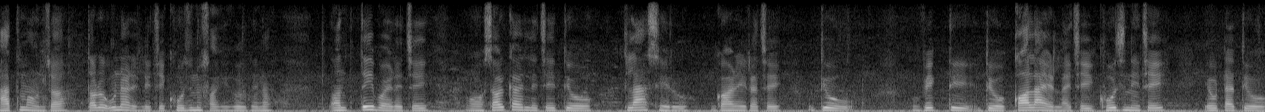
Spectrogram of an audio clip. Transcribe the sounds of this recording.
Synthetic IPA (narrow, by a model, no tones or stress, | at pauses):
ɦat̪ʰmaɦunt͡sʰʌt̪ʌɾʌunaɾʌlet͡saĩkʰod͡znusʌkekoɦud̪ʌnʌ | ʌnt̪t̪ejbʱʌeɾʌt͡saĩ | sʌrkarlet͡saĩt̪jo | klasʌɾuɡʌɾeɾʌt͡saĩ | t̪jo | bjʌk̚t̪it̪jokʌlaɦʌɾulajt͡saĩkʰod͡znet͡saĩ | ewʈat̪jo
